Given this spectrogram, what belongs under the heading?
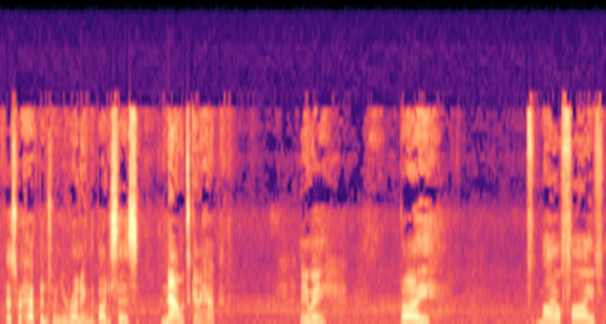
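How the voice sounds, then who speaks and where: A man talking casually and reflectively to a handheld phone in a rambling vlog, in halting phrases. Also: medium pitch, darkish tone. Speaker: running vlogger. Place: outdoors after a run. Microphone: handheld phone camera at arm's length. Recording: outdoor noise, traffic ambience.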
